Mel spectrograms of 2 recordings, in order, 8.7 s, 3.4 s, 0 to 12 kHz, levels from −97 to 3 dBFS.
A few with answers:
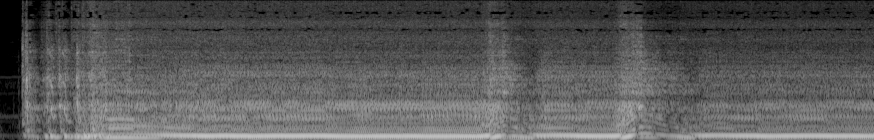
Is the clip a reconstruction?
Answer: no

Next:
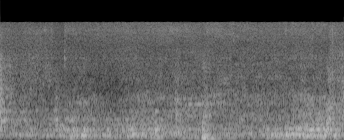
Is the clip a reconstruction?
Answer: yes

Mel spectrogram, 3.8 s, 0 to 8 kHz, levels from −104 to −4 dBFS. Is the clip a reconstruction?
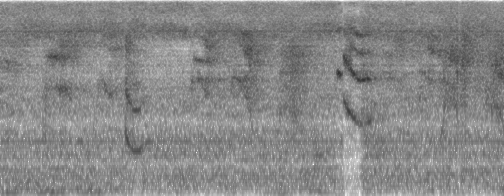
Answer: yes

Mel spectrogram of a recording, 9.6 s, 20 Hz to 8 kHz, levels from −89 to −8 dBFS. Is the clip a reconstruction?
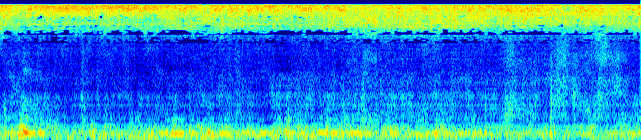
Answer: yes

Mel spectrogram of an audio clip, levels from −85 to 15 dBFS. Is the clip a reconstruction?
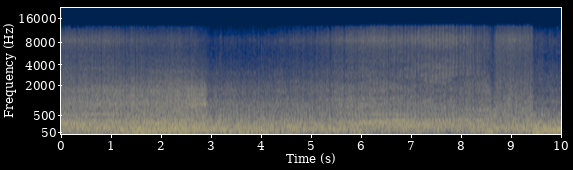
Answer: no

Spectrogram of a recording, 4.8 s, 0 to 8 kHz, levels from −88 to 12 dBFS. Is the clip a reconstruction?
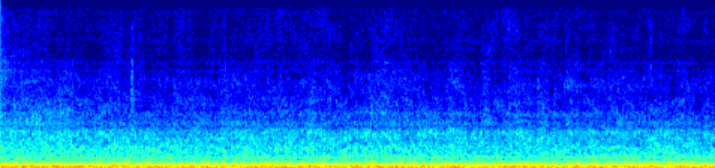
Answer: yes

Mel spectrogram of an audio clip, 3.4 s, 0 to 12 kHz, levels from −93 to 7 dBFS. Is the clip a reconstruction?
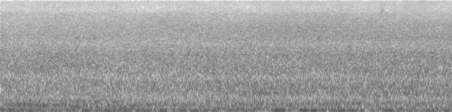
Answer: yes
